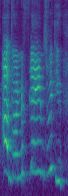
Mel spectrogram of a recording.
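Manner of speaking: mock queen. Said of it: "And she's like".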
